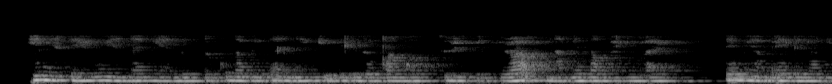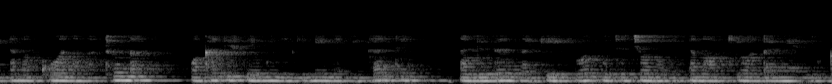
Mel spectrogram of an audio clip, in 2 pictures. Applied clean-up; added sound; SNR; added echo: neural separator model SepFormer DNS4.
